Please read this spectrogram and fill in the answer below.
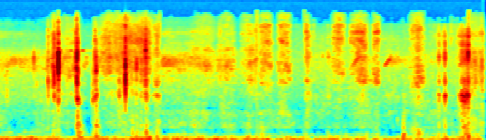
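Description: Wind rumbling on the microphone, with a scattered series of sharp clicks and rattles.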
